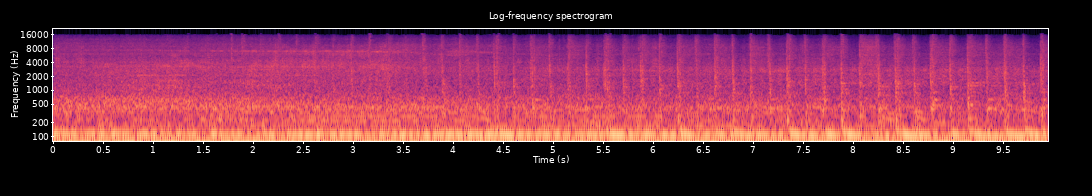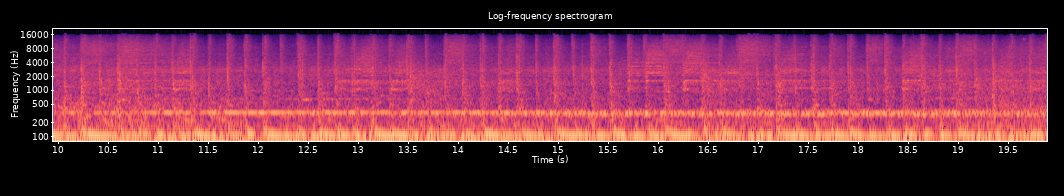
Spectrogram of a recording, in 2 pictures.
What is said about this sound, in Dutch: Dit vliegtuig is gecharterd door Ronnie Brunswijk. We zijn op weg dus zometeen naar zijn concessies waar hij ons gaat rondleiden.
